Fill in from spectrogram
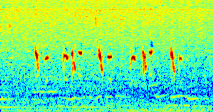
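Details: Sooty-headed bulbul singing, used as a lure to stimulate song: short paired liquid notes repeated about every half second over a soft hiss.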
